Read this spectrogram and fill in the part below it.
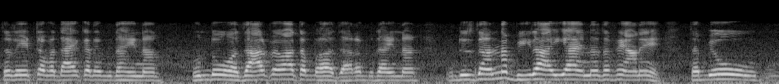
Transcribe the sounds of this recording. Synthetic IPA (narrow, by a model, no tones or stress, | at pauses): t̪ɐɾeːʈʋɐd̪ʱaːekɐɾeɓʊd̪ʱaːĩːn̆d̪aːnɪ̆ | ɦʊ̃ːnd̪oɦɐzaːɾpɐʋat̪ɐɓɐɦɐzaːɾɓʊd̪ʱaːĩːn̆d̪aːnɪ̆ | ɗɪsd̪aːnːabʱiːɾaiaːɦeɪnət̪ɐfeaːɽ̃e | t̪ɐɓijo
